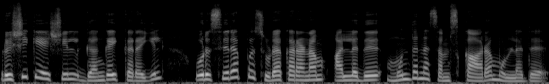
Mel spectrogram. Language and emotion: Tamil, neutral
